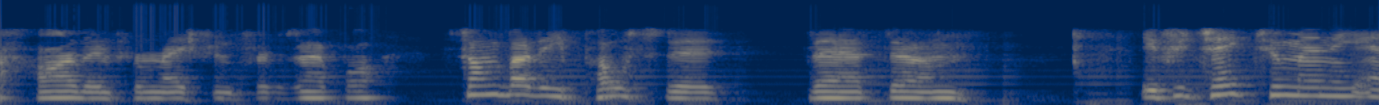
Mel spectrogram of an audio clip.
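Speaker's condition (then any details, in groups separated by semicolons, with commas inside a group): Multiple sclerosis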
